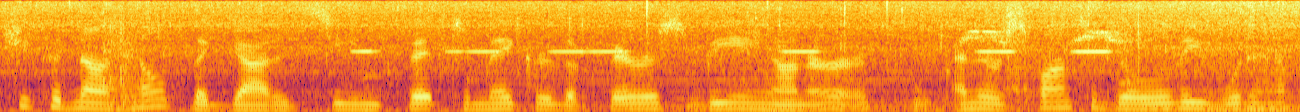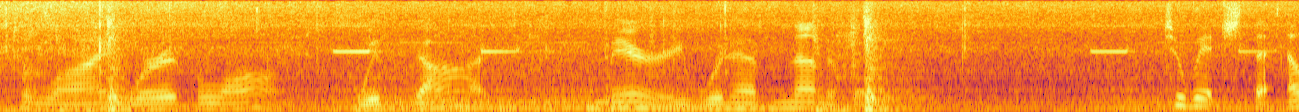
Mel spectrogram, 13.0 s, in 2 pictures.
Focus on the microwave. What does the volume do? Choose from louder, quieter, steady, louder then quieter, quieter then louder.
louder.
